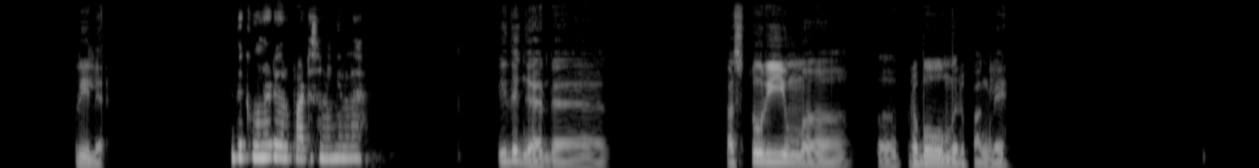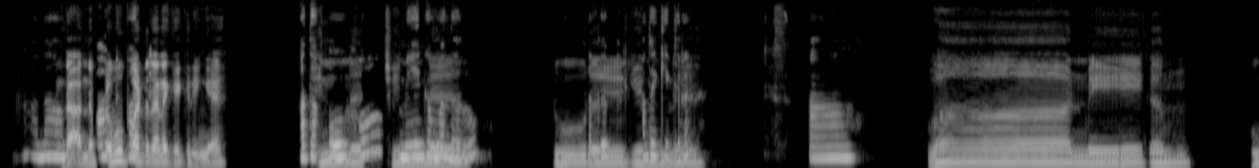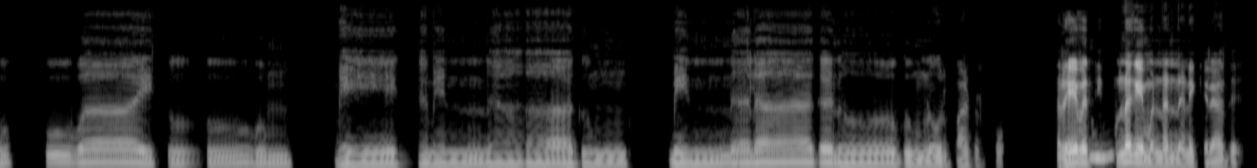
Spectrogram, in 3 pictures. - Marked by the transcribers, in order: other background noise; singing: "ஓஹோ மேகம் வந்ததோ"; singing: "சின்ன சின்ன தூறல் என்ன?"; other noise; singing: "வான்மேகம் பூப் பூவாய் தூவும். மேகம் என்ன ஆகும்? மின்னலாக நோகும்ன்னு"
- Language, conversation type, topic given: Tamil, podcast, மழை நாளுக்கான இசைப் பட்டியல் என்ன?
